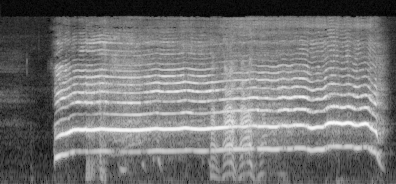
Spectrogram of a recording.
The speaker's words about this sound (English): Now, that is literally the highest pitch that I can scream.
